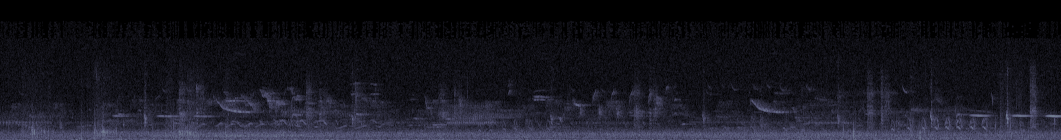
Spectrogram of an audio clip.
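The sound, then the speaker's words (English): Many red-winged blackbirds call at once in a dense outdoor chorus, with overlapping trills and whistles of varying loudness over a steady wash of background noise and insects. “Lots of red-winged blackbirds.”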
